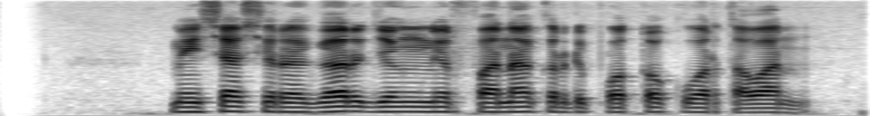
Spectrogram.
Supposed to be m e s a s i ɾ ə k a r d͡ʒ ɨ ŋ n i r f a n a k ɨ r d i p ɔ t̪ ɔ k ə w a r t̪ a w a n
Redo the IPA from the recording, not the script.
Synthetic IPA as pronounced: m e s a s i ɾ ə ɡ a r d͡ʒ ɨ ŋ n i r f a n a k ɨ r d i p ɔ t̪ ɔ k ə w a r t̪ a w a n

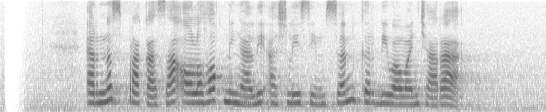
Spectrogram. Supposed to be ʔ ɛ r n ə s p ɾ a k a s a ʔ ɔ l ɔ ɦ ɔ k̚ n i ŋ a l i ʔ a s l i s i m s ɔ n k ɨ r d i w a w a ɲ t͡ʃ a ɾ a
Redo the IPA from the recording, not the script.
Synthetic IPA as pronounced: ʔ ɛ r n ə s p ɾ a k a s a ʔ ɔ l ɔ ɦ ɔ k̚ n i ŋ a l i ʔ a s l i s i m s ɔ n k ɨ r d i w a w a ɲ t͡ʃ a ɾ a

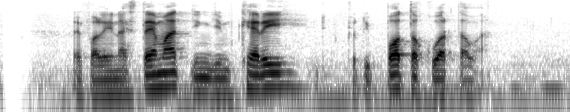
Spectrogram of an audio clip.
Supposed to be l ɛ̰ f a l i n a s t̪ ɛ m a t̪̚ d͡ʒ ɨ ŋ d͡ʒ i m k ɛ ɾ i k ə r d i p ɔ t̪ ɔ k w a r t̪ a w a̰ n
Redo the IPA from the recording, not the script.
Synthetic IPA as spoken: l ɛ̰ f a l i n a s t̪ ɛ m a t̪̚ d͡ʒ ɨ ŋ d͡ʒ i m k ɛ ɾ i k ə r d i p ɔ t̪ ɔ k w a r t̪ a w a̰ n

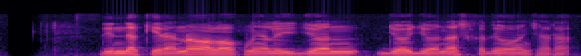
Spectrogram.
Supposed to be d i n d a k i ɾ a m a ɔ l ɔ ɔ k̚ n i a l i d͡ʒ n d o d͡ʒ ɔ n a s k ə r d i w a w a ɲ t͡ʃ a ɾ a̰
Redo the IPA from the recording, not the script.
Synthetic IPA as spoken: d i n d a k i ɾ a n a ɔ l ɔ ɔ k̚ n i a l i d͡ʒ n d͡ʒ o d͡ʒ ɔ n a s k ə r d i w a w a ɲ t͡ʃ a ɾ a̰

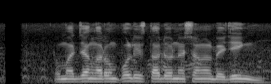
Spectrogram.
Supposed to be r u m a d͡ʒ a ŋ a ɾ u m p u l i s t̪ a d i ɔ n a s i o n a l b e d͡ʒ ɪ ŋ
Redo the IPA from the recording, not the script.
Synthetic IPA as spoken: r u m a d͡ʒ a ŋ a ɾ u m p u l i s t̪ a d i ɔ n a s i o n a l b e d͡ʒ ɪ ŋ

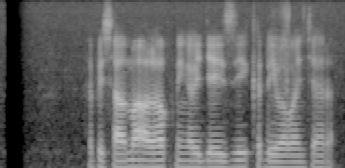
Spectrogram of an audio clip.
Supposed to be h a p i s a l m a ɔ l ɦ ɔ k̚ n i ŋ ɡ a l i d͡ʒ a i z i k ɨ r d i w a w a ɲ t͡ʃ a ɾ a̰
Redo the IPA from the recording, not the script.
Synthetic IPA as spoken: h a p i s a l m a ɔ l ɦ ɔ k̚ n i ŋ ɡ a l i d͡ʒ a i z i k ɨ r d i w a w a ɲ t͡ʃ a ɾ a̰

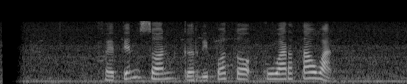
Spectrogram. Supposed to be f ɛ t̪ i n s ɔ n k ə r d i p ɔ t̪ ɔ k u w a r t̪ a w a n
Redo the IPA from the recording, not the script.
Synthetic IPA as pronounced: f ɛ t̪ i n s ɔ n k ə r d i p ɔ t̪ ɔ k u w a r t̪ a w a n

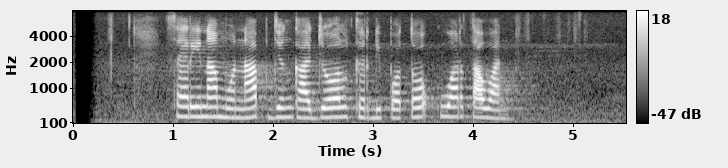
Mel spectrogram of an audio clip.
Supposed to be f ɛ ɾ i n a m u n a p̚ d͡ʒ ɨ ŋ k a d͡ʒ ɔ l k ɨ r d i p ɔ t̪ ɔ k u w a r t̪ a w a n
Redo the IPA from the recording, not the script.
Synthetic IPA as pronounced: s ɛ ɾ i n a m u n a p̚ d͡ʒ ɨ ŋ k a d͡ʒ ɔ l k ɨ r d i p ɔ t̪ ɔ k u w a r t̪ a w a n

